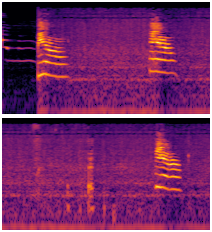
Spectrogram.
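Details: Domestic cat from a funny cat compilation giving three loud, clear meows, each starting high and sliding downward, spaced roughly two to three seconds apart, with a faint steady hum behind.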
